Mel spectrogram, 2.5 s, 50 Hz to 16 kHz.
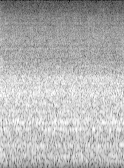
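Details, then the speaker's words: New electric hot water tank replacing an 8-year-old failing unit, filling from empty through the cold valve only, hot valve still shut. A steady, even hiss of water rushing in with no knocks or bangs; normal filling. "so i'm only going to open up the cold valve right now i can hear the water running i can hear it filling up the tank"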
